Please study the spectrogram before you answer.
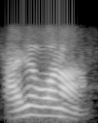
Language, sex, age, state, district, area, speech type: Tamil, male, 45-60, Tamil Nadu, Tiruvannamalai, rural, conversation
